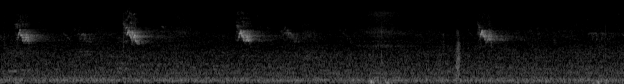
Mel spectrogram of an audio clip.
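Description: A small bird chirping outdoors: short, high chirps that drop in pitch, about one every second, some fainter than others, over a faint steady background.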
